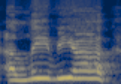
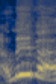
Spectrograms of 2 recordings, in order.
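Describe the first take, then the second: First: "Olivia" said as o-LIV-ee-a, with the extra i; name read wrongly as "Olivia". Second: "Oliva" said as o-LEE-va, without the extra i, loud; corrected name. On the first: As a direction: slip into saying "Olivia". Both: Shown as a demonstration. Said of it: "I said it wrong again".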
